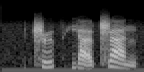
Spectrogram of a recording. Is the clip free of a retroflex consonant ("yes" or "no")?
no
